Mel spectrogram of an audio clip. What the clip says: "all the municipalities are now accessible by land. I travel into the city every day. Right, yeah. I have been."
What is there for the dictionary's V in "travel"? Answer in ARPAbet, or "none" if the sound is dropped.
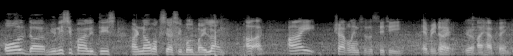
V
